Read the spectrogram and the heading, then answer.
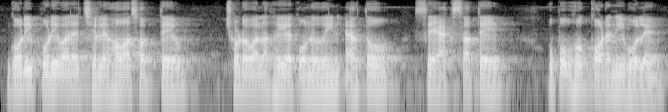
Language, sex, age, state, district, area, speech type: Bengali, male, 18-30, West Bengal, Purulia, urban, spontaneous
